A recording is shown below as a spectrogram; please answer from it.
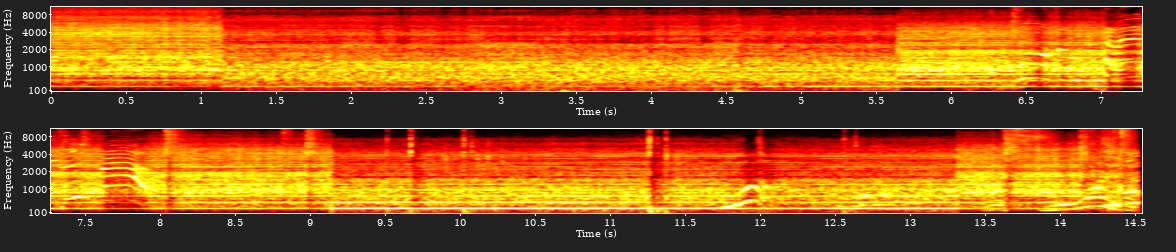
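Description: Electric hot-air popcorn popper running, its fan motor giving a steady whine over a rush of blown air. In the second half a few sharp pops cut through as kernels start to burst.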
